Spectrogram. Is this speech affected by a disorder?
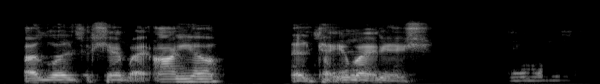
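Yes: cerebral palsy.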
